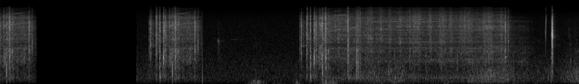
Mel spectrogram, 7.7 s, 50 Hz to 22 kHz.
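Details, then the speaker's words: Rollei Magazin 70 motorized 70mm film back on a Rolleiflex 6000-series camera, continuous mode: short whirring motor bursts, then a roughly three-second wind as the roll runs out and the red light lights; normal operation. "it runs out of film, it detects that and the red light lights up and you hear it wind for that extra period of time."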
